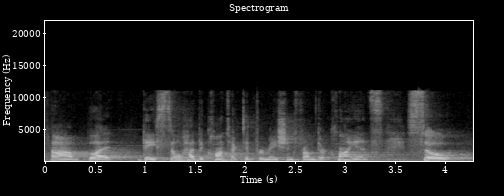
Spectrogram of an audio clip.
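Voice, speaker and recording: A woman with a lowish, fairly bright voice speaks steadily and a little slowly, giving emphatic, informal answers in an interview about her anti-trafficking work. She illustrates her points by acting out quotes. The room is echoey and reverberant, with clear background noise.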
